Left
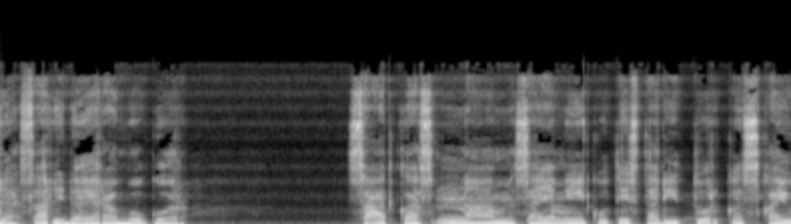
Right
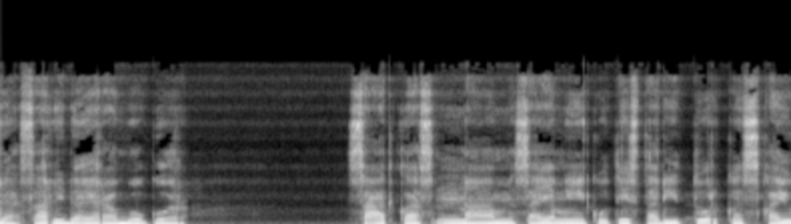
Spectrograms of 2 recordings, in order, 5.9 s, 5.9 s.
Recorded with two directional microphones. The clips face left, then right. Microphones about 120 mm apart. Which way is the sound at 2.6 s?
45° right (ahead or behind).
